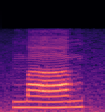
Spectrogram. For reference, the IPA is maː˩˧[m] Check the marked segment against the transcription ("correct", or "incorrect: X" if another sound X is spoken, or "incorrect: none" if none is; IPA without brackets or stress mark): correct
